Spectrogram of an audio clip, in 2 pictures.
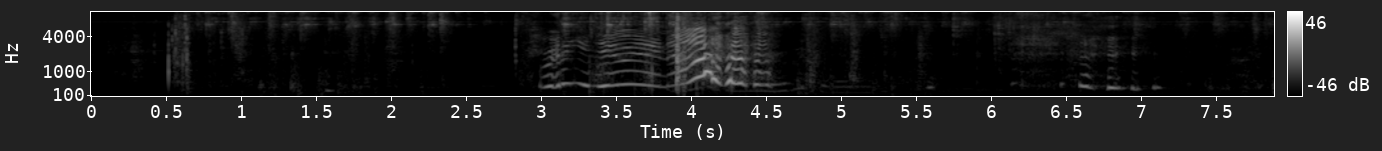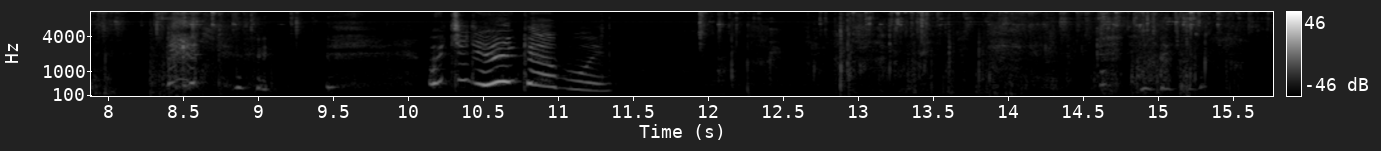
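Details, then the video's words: Chihuahua named Kelby indoors, apparently playing and trying to bite something, gives high whining yelps with falling pitch sweeps in two bursts, around four and eleven seconds, amid a woman's talk and light household noise. "Insane lil Chihuahua"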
